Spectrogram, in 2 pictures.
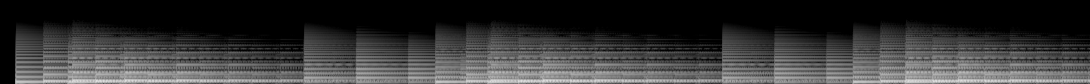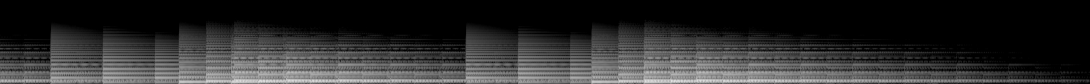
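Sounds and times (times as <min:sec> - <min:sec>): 
synthesizer with EQ and dark delays: 0:00.2 - 0:21.0.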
